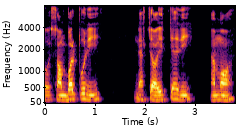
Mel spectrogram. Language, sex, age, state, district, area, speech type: Odia, male, 18-30, Odisha, Kalahandi, rural, spontaneous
